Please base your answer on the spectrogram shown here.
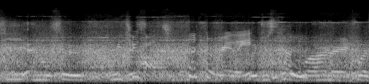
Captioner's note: laugh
